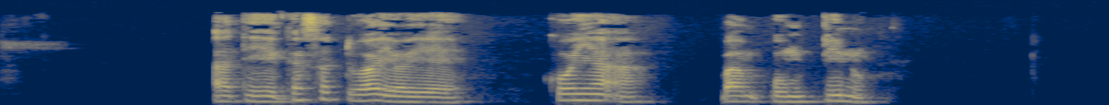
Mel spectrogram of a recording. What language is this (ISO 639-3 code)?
gba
